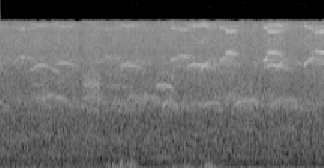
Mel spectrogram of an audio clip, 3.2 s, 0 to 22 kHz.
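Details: Young black-headed gulls, hatched at Säbysjön, Järvafältet, Sweden, on 5 July 2008, give harsh, rasping calls that overlap and run almost continuously, some rising sharply, over a steady low rumble of wind.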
